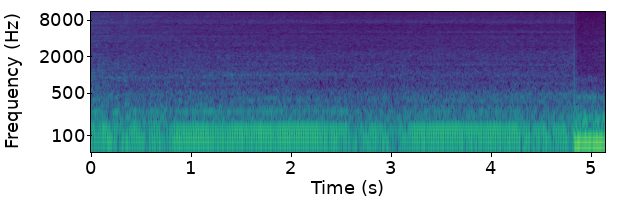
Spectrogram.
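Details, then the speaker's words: Subaru WRX STI with cams, first start after about 5–6 years sitting, on old fuel: low, steady burbling boxer idle, even rumble, no ticks, knocks or weird noises; sounds healthy. "Probably a little rough as well as old fuel. So, that really does not help. But, it does sound pretty healthy. It's not like uh making any sort of weird noises."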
